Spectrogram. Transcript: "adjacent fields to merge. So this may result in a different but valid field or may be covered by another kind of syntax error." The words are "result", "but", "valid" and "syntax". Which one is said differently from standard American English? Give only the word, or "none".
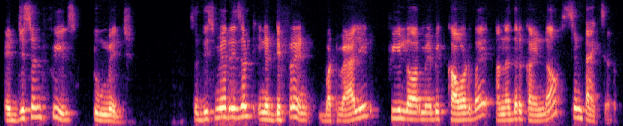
none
